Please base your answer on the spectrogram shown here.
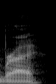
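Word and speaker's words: brei: but it's spelled brie, like the cheese, no? B-R-I-E. No, it's not brie. You're at a Jewish deli. It's not a French cafe.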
